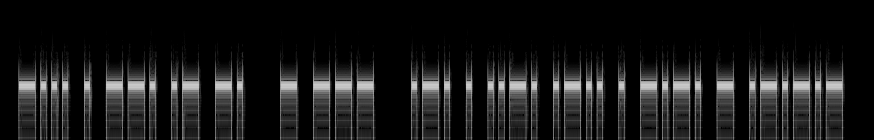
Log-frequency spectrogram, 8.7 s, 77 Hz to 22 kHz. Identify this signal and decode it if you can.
Morse code, heard as a keyed tone, about 22 wpm, 700 Hz. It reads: BEGAN TO REFLECT.
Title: Sentences from Top 1500 Words 22wpm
